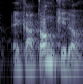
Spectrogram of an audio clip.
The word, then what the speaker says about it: Hecatónquiro: Hecatónquiro, mejor dicho. Que hay que pronunciar bien el acento.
